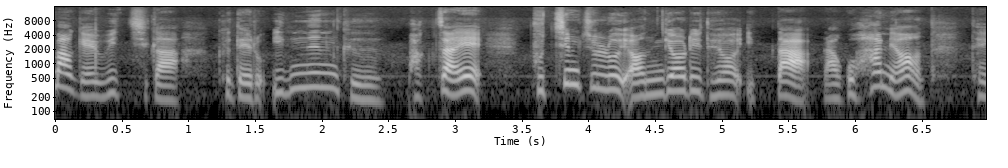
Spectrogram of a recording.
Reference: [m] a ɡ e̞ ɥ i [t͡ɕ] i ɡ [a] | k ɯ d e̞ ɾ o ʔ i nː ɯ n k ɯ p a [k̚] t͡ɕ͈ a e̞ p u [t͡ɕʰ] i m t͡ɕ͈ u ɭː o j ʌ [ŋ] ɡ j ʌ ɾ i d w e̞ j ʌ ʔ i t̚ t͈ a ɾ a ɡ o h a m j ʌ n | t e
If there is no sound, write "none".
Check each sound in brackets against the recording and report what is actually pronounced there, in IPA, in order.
m, t͡ɕʰ, a, k̚, t͡ɕʰ, n

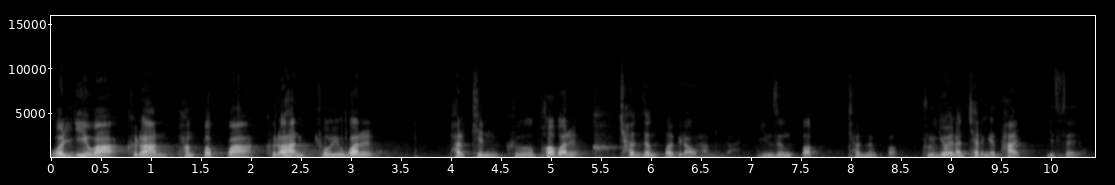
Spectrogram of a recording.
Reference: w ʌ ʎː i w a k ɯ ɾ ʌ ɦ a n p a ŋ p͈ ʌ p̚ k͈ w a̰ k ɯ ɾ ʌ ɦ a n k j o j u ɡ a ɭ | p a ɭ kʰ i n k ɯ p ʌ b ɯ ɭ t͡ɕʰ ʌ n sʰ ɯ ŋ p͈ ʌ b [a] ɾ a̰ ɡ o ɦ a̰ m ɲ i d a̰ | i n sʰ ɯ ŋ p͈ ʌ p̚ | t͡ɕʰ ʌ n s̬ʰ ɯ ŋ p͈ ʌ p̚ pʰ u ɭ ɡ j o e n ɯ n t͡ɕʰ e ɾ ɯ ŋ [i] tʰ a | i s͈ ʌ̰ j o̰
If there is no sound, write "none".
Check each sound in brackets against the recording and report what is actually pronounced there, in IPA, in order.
i, e

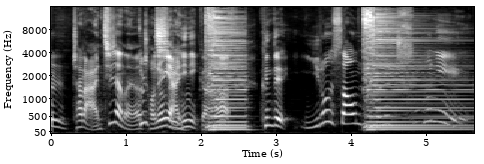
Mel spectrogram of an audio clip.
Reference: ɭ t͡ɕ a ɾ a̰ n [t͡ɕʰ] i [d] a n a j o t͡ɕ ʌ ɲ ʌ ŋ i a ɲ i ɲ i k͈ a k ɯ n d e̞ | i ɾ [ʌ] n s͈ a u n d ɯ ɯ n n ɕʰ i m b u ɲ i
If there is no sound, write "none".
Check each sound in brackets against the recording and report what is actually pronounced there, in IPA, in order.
t͡ɕʰ, d͡ʑ, ʌ

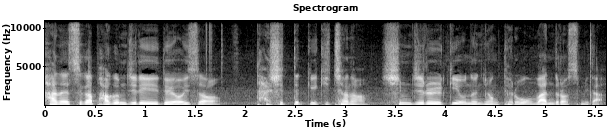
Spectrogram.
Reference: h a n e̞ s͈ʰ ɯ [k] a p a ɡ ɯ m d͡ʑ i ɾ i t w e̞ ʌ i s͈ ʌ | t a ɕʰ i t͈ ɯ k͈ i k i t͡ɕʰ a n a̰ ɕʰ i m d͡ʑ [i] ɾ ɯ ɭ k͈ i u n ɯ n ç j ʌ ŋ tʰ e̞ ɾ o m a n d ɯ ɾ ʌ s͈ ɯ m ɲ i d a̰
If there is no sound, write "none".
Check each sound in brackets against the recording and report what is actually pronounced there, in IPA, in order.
ɡ, i

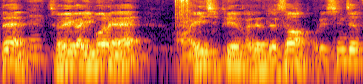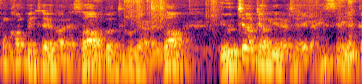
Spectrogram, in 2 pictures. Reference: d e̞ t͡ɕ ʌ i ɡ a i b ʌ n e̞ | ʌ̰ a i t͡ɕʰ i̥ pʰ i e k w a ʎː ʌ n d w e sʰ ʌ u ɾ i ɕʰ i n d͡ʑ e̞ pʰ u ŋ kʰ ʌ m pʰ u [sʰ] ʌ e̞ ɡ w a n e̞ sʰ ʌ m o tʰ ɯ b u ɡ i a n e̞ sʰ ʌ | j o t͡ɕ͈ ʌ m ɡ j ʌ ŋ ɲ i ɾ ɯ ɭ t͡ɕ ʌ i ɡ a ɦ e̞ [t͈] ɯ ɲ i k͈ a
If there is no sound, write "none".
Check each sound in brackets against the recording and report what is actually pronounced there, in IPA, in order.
tʰ, s͈

